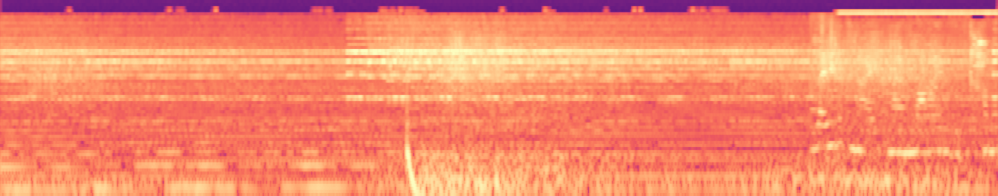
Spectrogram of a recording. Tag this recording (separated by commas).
Speech, Electronic music, Scary music, Music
